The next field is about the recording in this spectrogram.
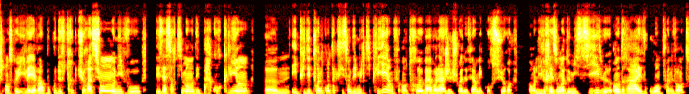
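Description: A woman with a dark, mellow tone at medium pitch, a moderate pace, ordinary pitch variation and big swings in loudness. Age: 30s. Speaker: category management professional. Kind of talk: interview. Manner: halting, many fillers.

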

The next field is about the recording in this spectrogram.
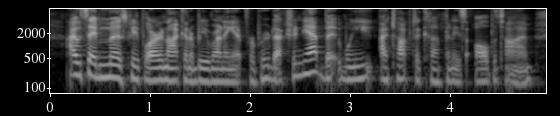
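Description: A woman with a Nashville accent speaks very fast in a very deep, low voice with vocal fry. The recording is very clean, with a silent background. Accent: Southern US (Nashville). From Tennessee, US South.

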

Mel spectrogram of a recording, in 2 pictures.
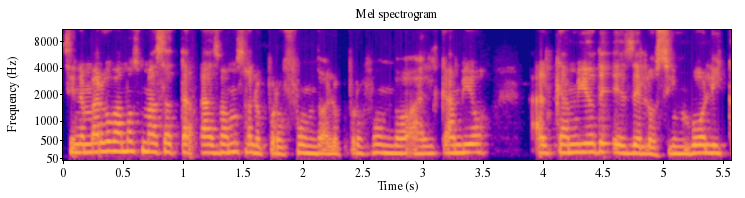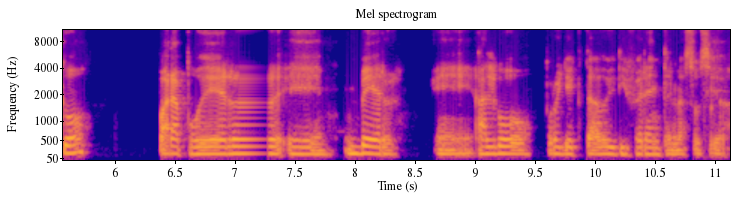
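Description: At a moderate pace, a woman speaks in a normal speaking voice with medium pitch and fairly even intonation. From Mexico City. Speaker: film festival producer. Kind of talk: interview.

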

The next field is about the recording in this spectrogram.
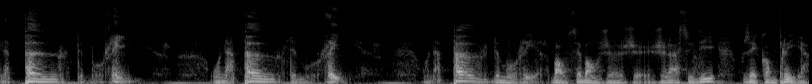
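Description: A man with a very deep, low pitch and a dark, mellow tone, vocal fry, very wide pitch swings, a very slow pace and long, frequent pauses. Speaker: therapist. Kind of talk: informal lecture. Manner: rambling, repetitive, digressive.

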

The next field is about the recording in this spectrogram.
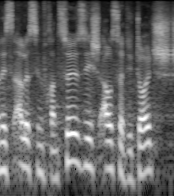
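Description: Amid noticeable background noise, a man speaks at a moderate pace in a fairly high pitch with ordinary variation. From Luxembourg. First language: Luxembourgish (speaking German). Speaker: politician. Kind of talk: interview. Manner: halting.

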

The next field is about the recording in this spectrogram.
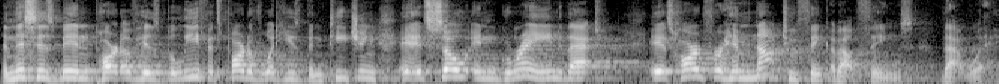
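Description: Over noticeable background noise, a man talks loudly at a moderate pace in a high-pitched voice. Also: ordinary pitch variation. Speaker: pastor. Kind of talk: sermon. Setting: church.

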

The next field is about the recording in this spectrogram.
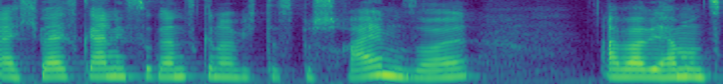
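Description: Recorded very cleanly against a silent background, a woman talks in a fairly high voice. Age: 20s. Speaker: podcast host. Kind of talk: solo podcast monologue.

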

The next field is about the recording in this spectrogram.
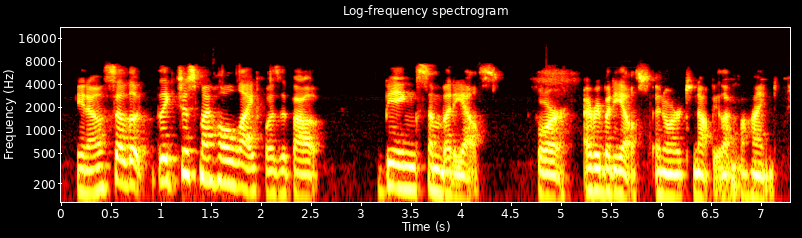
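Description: Her voice is an unremarkable speaking voice with a fairly low pitch. The woman talks at a moderate pace with lively intonation. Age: 40s. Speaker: nurse and wellbeing coach. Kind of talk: casual chat.

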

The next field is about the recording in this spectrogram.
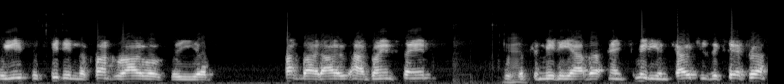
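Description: A man with an Australian accent speaks at a moderate pace in a fairly high pitch, his intonation monotone and flat. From Australia, Melbourne. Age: 70s. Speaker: football club relative sharing memories. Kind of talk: casual interview reminiscing. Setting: at home, lying in bed. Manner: halting.

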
